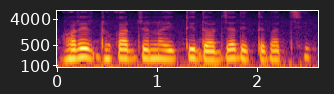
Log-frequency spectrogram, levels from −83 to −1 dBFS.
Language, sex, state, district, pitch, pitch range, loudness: Bengali, female, West Bengal, Cooch Behar, 175 Hz, 165-185 Hz, -15 LUFS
